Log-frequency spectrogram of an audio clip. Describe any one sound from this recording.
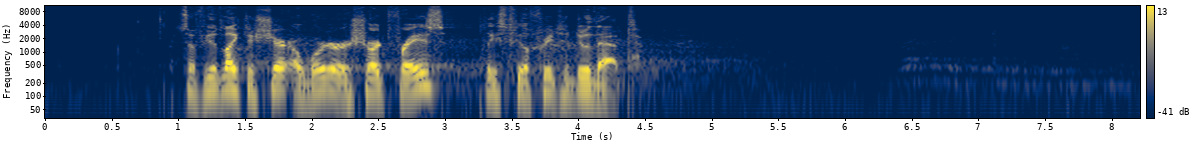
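An elderly man speaks calmly in a large echoing hall.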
